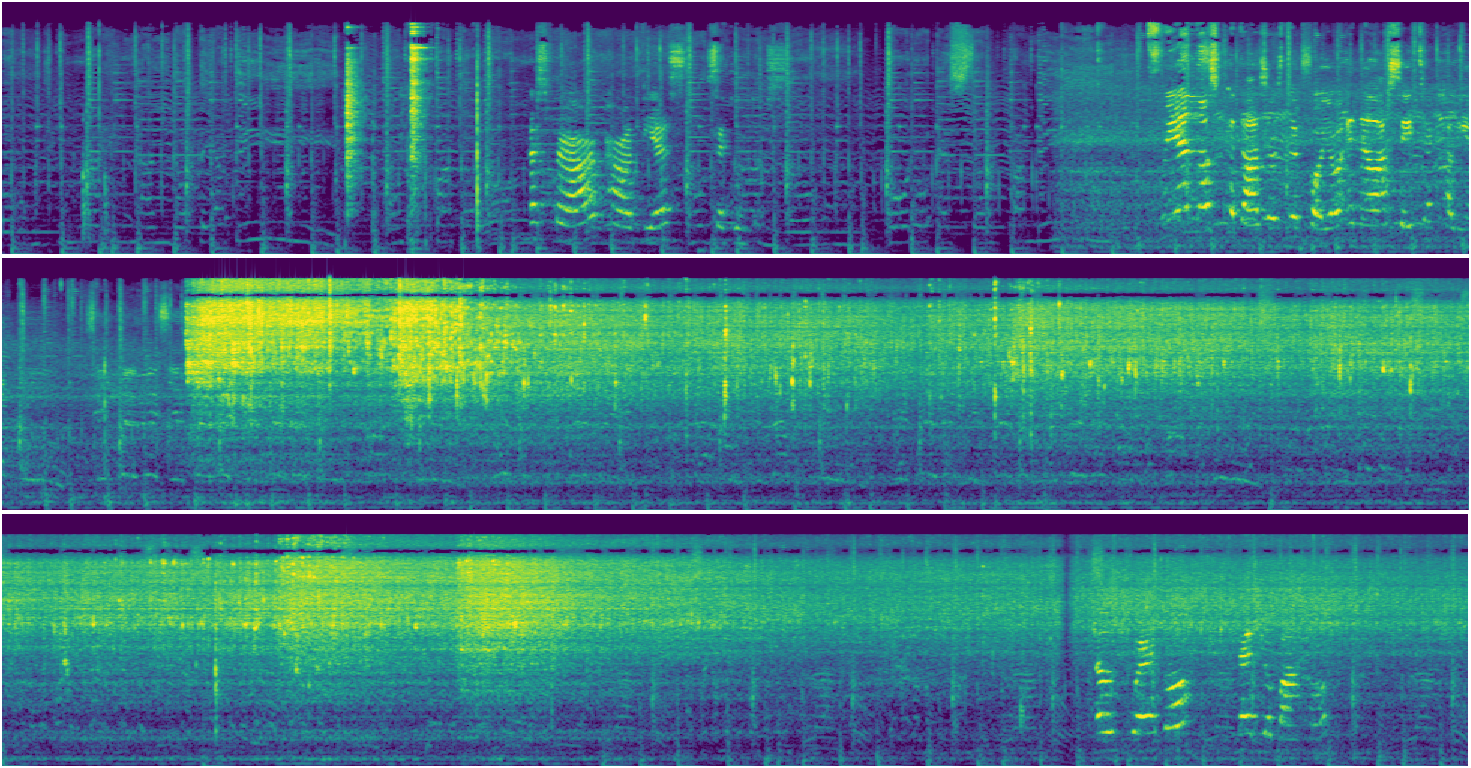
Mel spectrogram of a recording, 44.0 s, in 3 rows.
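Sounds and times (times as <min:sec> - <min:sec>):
chicken sizzling in hot oil: 0:16.4 - 0:44.0.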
